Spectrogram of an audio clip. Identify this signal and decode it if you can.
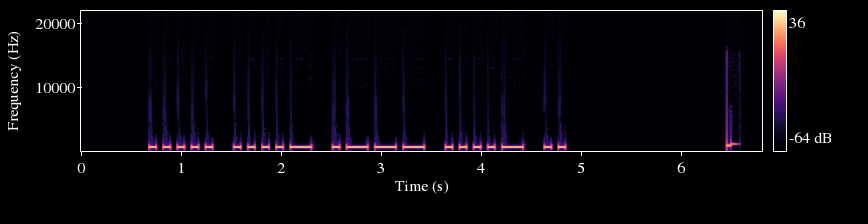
Morse code, heard as a keyed tone, about 17 wpm, 700 Hz. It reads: 54J4I
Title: Five Challenging Letter-Number Combinations 17wpm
